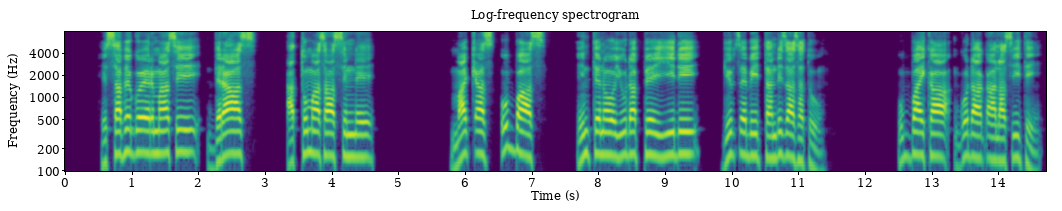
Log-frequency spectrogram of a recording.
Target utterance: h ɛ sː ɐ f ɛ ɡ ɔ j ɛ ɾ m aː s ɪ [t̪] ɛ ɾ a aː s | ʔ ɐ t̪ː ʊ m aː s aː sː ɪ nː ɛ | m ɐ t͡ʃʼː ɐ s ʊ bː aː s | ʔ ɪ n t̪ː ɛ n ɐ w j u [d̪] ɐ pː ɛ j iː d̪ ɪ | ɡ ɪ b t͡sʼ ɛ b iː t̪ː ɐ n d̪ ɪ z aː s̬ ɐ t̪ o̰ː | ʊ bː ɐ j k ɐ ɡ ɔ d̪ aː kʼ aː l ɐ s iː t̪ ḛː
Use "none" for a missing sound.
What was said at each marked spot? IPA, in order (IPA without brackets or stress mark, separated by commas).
d̪, d̪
